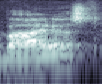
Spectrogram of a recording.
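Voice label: "biased", American English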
